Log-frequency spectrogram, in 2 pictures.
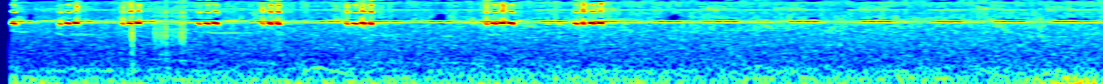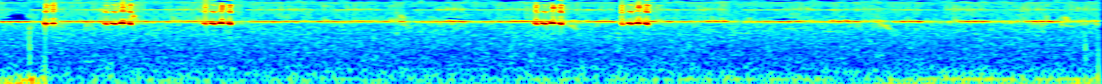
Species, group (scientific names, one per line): Gryllus campestris
Orthoptera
